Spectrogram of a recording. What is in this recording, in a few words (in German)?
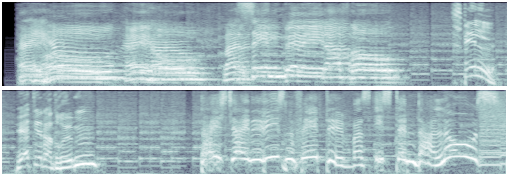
WERBUNG Tropikana; Die sieben Zwerge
